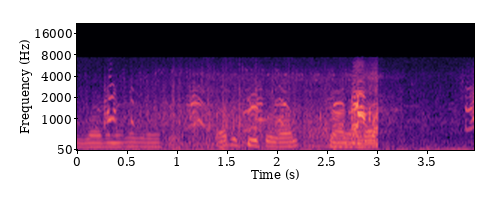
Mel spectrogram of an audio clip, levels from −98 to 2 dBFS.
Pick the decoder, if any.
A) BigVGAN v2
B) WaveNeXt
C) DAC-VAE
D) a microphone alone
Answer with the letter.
D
